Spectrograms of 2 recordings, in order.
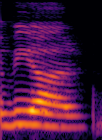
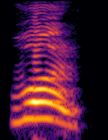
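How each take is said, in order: First: "वीआर" said as two clear parts, wee then ar, low and soft; right take. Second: "were" said as one short loud syllable, the wrong way; wrong take. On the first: Teacher giving students the correct "वीआर", low and soft. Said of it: "इसको वीआर ही बोलते हैं". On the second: Teacher showing students the mistaken "were" for "we are". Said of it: "नहीं, we are, इसको वीआर ही बोलते हैं". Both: Shown as a demonstration.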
